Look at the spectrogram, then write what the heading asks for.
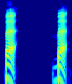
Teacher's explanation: ketika kita mengucap huruf ba yang berfathah, maka kedua bibir dan kedua rahang itu saling menjauh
